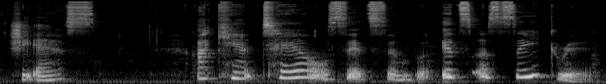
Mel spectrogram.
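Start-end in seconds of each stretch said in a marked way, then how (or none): 2.0-3.3 high, slow little cub; a small lion cub holding back a secret; young cub voice. Acted. Simba refusing his mother, in a high, slow cub voice. 4.4-5.9 a small lion cub holding back a secret; young cub voice. Acted. Cub Simba answers his mother.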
